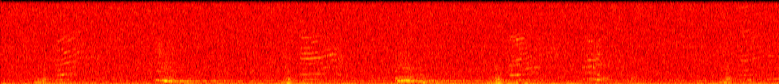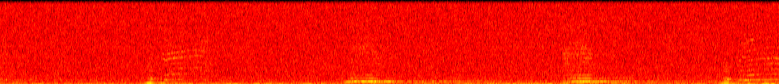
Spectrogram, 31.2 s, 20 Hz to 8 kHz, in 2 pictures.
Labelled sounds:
1.1	1.5	humpback whale, 1.8 to 2.7 kHz
6.0	6.7	humpback whale, 2.4 to 4.6 kHz
10.2	10.8	humpback whale, 0.83 to 4.4 kHz
11.6	12.0	humpback whale, 1.5 to 2.5 kHz
14.8	15.3	humpback whale, 2.2 to 2.7 kHz
18.8	19.7	humpback whale, 0.90 to 3.1 kHz
27.0	27.4	humpback whale, 0.86 to 0.99 kHz
30.7	31.1	humpback whale, 1.9 to 2.6 kHz

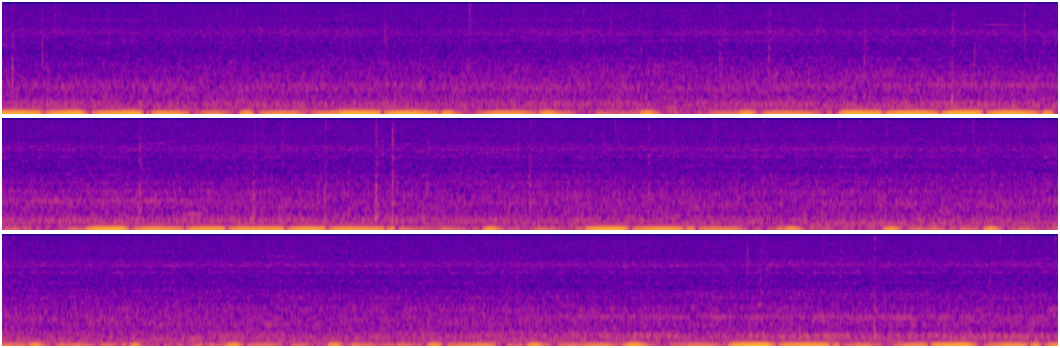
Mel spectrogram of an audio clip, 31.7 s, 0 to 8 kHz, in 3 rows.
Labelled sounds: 9.6	10.3	killer whale, 4.0 to 4.3 kHz
11.8	12.5	killer whale, 3.2 to 4.3 kHz
12.6	13.3	killer whale, whistle, 7.2 to 7.8 kHz
15.2	15.6	killer whale, 2.6 to 3.2 kHz
19.6	20.2	killer whale, southern resident, 1.9 to 4.6 kHz
23.7	24.2	killer whale, southern resident, L pod, call S16, 3.9 to 4.4 kHz

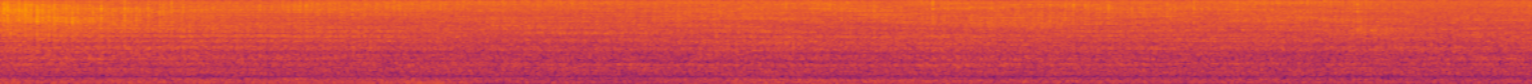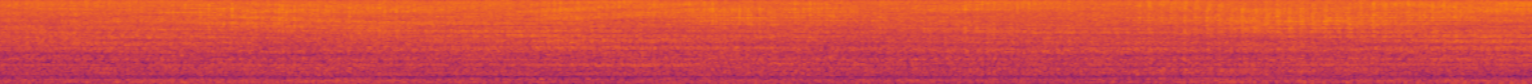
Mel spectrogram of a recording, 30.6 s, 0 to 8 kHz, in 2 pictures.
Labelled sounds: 16.9	17.2	vessel noise, 4.9 to 5.1 kHz

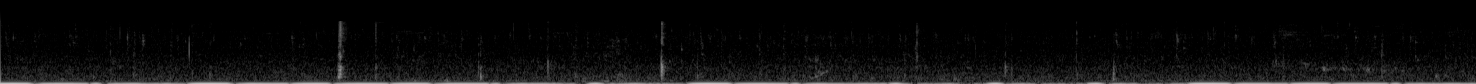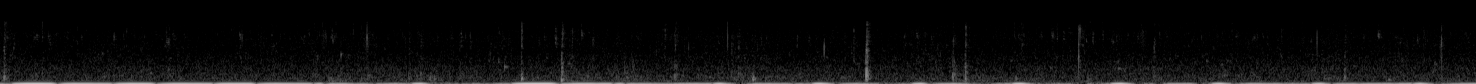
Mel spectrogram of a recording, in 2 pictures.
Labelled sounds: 2.7	4.3	killer whale, southern resident, whistle, 4.3 to 8.0 kHz
12.7	14.3	killer whale, southern resident, call S10, 0.46 to 7.9 kHz

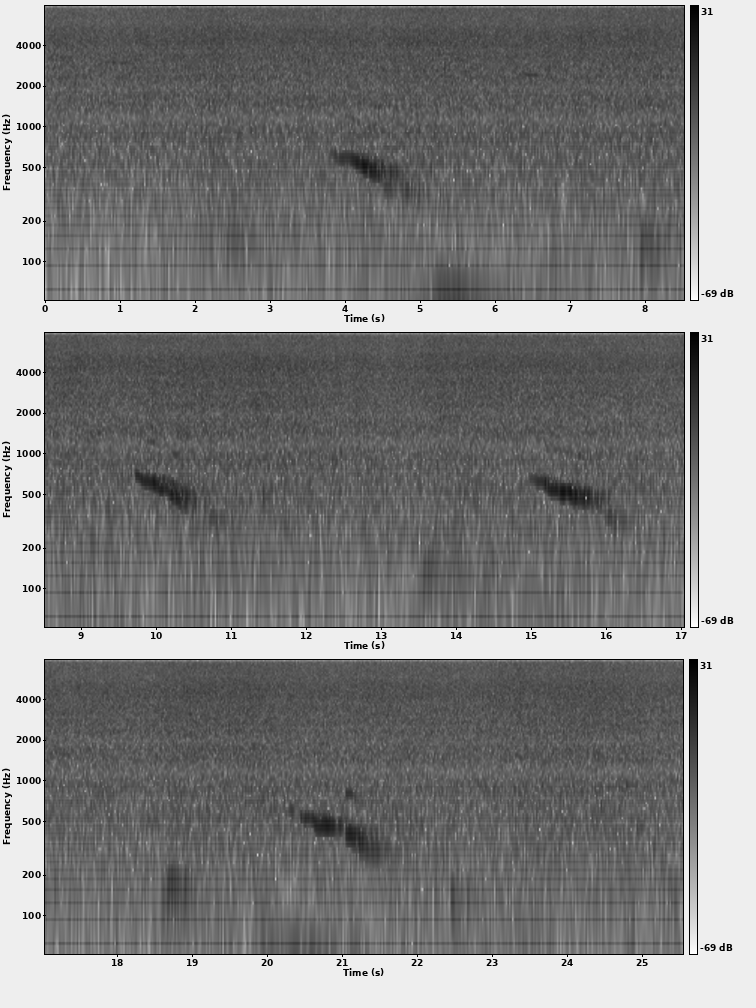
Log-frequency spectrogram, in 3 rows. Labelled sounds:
0.7	1.0	humpback whale, 2.9 to 3.1 kHz

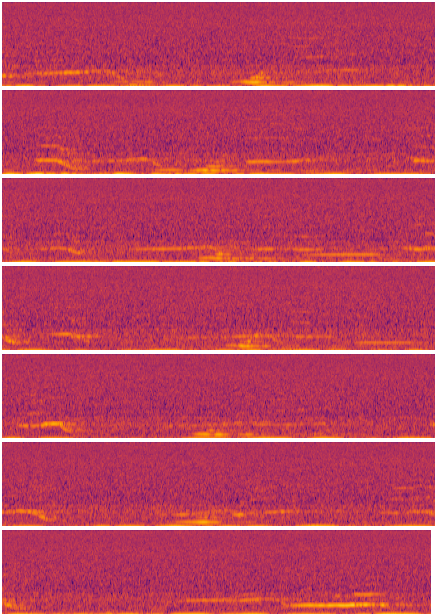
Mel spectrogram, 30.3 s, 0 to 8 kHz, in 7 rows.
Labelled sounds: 2.9	3.2	humpback whale, 2.0 to 2.2 kHz
4.7	5.0	humpback whale, 0.83 to 1.1 kHz

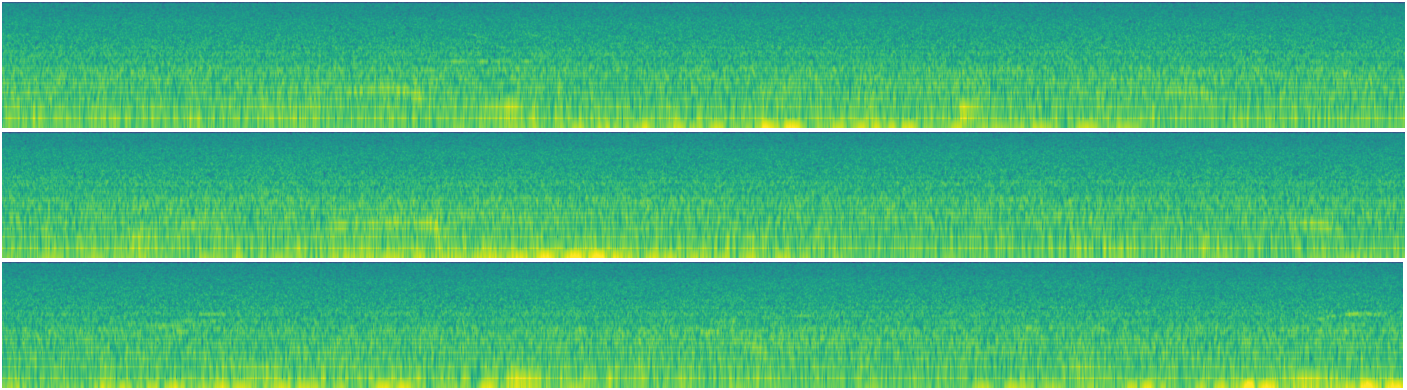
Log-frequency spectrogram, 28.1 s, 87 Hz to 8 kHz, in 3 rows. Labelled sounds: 19.7	19.9	humpback whale, 0.80 to 0.86 kHz
27.7	27.9	humpback whale, 1.1 to 1.3 kHz

